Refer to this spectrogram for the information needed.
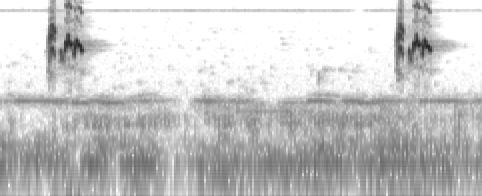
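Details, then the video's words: Kutilang, the sooty-headed bulbul, as a lure (pikat) singer: two identical short phrases about three and a half seconds apart, each a bright chip leading into a rolling liquid warble, with a low hum between. "KUTILANG PIKAT || BURUNG LEGEND FULL ISIAN DAN GACOR"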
